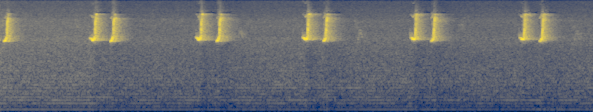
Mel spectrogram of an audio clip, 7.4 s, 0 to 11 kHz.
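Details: Female rain quail (Dhoghla batair) calling: sharp, high double notes, each pair like a quick 'whit-whit', repeated about every 1.3 seconds, six pairs in all, over a quiet background with a faint low hum.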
